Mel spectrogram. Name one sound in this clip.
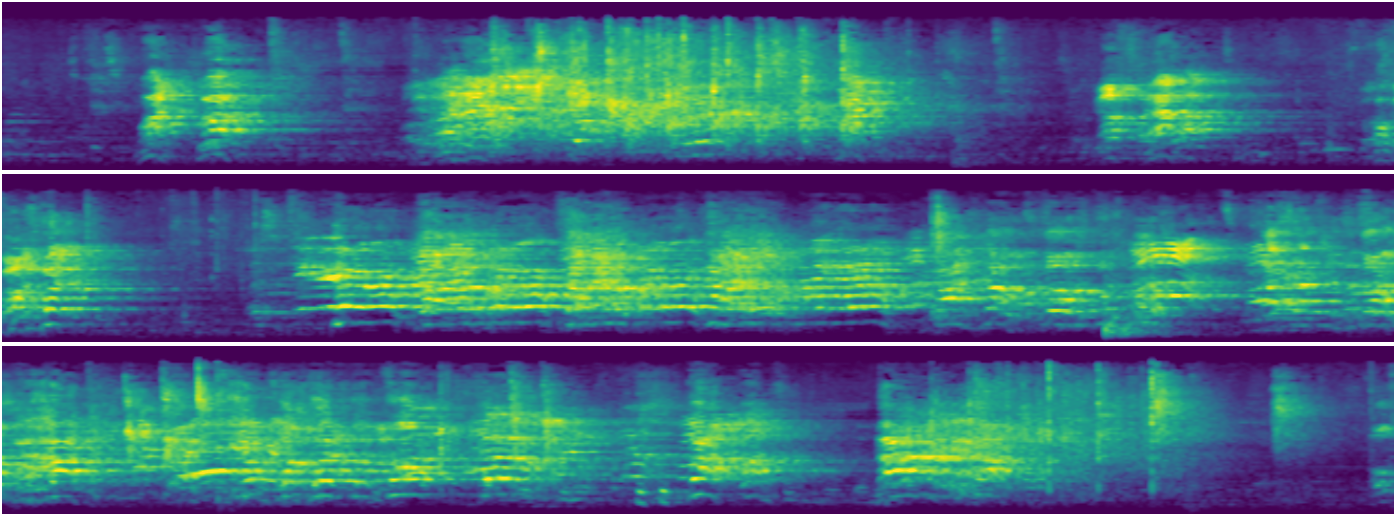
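A crowd of young people cheers and shouts encouragement loudly, close by, in bursts.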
